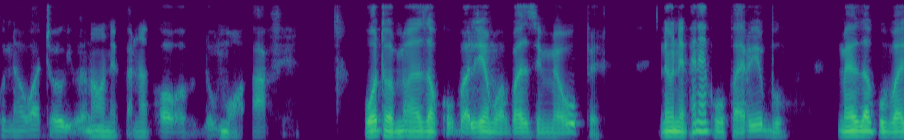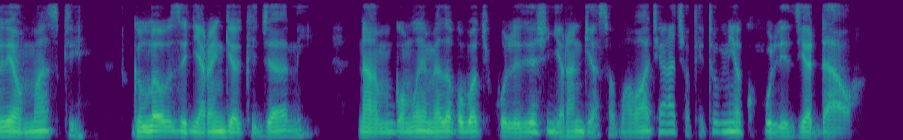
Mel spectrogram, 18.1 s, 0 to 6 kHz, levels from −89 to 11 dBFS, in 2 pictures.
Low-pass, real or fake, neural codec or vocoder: 5.4 kHz; fake; codec, 16 kHz, 1 kbps, X-Codec, HuBERT features, trained on LibriSpeech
